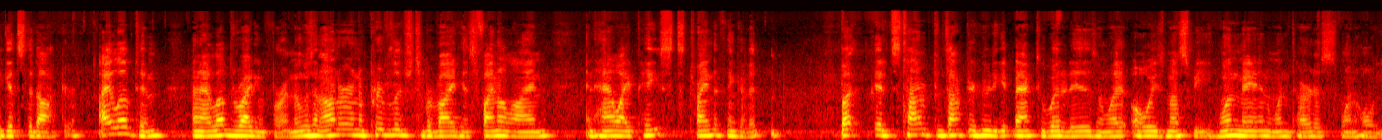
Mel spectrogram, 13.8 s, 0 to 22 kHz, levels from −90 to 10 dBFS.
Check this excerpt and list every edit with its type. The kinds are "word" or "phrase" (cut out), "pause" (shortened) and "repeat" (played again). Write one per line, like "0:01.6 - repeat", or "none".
none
